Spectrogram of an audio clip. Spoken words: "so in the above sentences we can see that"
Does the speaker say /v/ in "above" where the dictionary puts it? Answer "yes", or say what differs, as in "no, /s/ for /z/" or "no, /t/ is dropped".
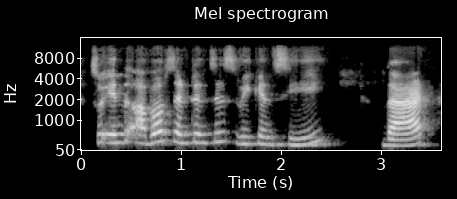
yes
